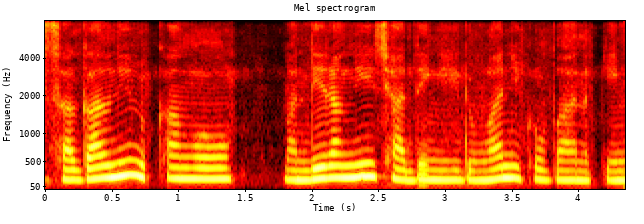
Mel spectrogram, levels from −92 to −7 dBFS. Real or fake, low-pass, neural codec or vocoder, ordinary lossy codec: fake; none; codec, 16 kHz, 4 kbps, X-Codec, HuBERT features, trained on LibriSpeech; none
